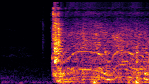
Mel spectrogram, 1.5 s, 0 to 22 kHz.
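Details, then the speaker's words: 1985 Oldsmobile Cutlass G-body 307 V8 revival, spark plugs out, engine freed after sitting for years: starter spins the engine evenly and quickly with no grinding; normal cranking, engine turns freely. "yes it spins victory now we get to move on um we know it's free i guess"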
